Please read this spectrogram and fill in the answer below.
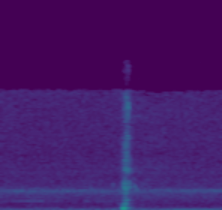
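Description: A single short, sharp vocal burst, a stifled snort or laugh muffled by a hand over the mouth, a little past a second in, over quiet room tone.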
